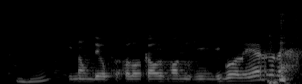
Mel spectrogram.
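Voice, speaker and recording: Noticeable background noise sits behind a man whose fairly high pitch and ordinary pitch variation carry along at a fairly quick pace. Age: 40s. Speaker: futsal goalkeeper. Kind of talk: casual interview. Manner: halting, repeats words.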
